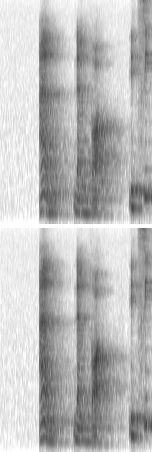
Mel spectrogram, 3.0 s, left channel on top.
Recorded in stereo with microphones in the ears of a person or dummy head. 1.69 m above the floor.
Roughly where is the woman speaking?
Centre.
